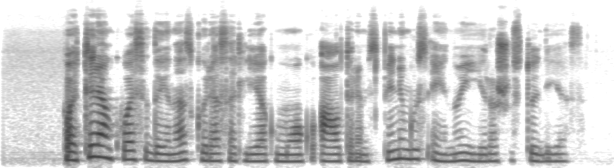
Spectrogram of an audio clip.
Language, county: Lithuanian, Kaunas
